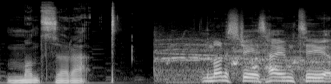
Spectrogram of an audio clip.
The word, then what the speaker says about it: Montserrat: I'm in a place called Monestir de Montserrat, I think. Monestir being monastery and Montserrat meaning sawtooth mountain. So, it turns out I can't read or in fact speak. It's actually pronounced Montserrat.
